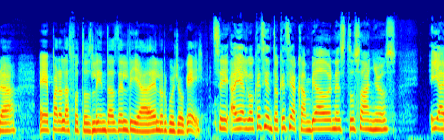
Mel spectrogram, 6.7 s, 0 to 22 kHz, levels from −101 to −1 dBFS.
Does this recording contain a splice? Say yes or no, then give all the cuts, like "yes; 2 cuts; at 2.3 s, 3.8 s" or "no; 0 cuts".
yes; 1 cut; at 3.1 s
